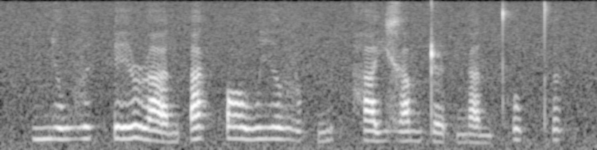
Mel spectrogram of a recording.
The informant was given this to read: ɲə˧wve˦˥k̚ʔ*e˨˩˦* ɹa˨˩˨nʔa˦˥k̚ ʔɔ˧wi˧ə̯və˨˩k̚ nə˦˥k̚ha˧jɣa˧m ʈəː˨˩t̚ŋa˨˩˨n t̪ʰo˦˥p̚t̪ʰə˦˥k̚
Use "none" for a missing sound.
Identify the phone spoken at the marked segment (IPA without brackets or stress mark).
e˧˥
